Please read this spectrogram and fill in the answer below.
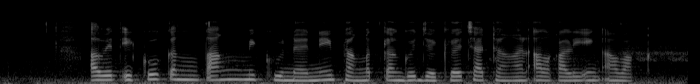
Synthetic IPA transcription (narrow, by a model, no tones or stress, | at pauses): ʔawɪt̪ikukənt̪aŋmiɡ̥ṳnanib̥ä̤ŋət̪̚kaŋɡoɲd͡ʒaɡ̥a̤t͡ʃaɖ̥ä̤ŋana̰lkaliʔɪŋa̰wak̚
